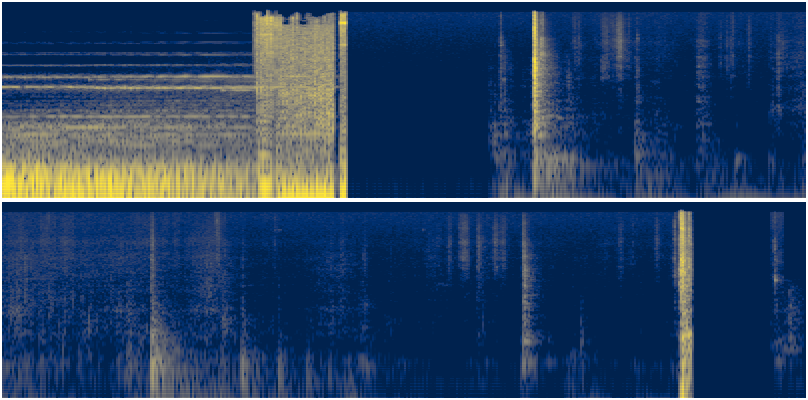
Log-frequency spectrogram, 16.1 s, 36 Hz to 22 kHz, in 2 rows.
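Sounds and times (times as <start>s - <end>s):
scuffs of someone moving: 7.2s - 10.4s, 12.2s - 13.2s.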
